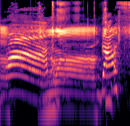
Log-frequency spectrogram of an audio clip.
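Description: A young child's voice in one long drawn-out wail, its pitch dipping and then rising, followed by a short high cry near the end.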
